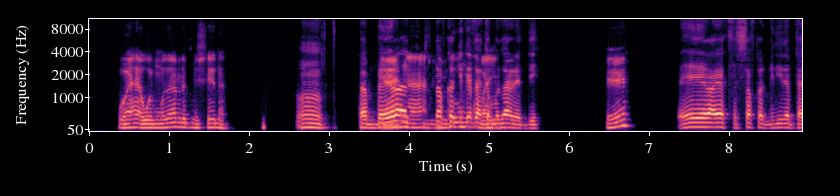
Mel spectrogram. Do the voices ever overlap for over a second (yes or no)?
yes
